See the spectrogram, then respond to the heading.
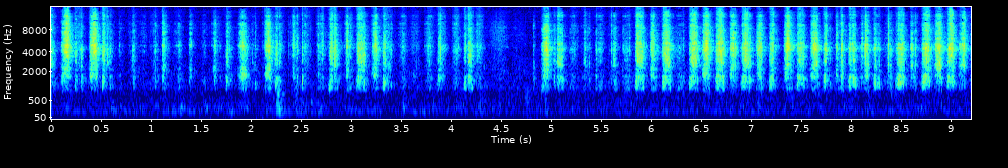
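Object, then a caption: Wooden stylus on black-coated scratch-art card. A wooden stylus scratches tree trunks into the black-coated card of a flat, spiral-bound scratch-art pad. Quick, bright, dry scratching strokes repeat at a brisk, somewhat uneven pace. They ease into a softer lull around the middle, then resume steadily.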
